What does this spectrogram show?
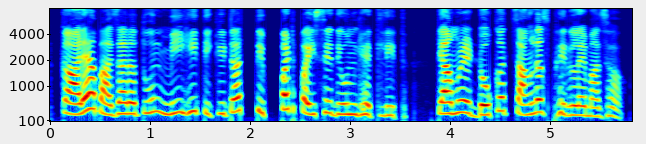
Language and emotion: Marathi, angry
